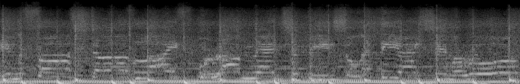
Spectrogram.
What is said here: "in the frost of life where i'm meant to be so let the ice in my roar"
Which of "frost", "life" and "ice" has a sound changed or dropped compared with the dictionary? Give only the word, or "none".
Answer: frost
